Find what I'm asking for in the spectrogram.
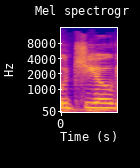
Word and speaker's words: Jovi: But you go Giovi because that's how he pronounced it growing up.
